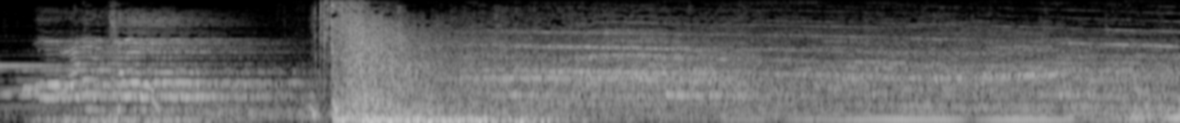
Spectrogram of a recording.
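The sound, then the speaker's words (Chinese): A single loud gunshot as an assassin fires into a crowd, a sharp burst cutting in over steady background music that carries on afterward. “此时人群中突然窜出一个杀手，直接开枪正中女主的胸口。”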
